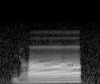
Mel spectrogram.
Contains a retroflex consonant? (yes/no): yes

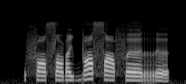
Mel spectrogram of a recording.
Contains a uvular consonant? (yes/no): no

